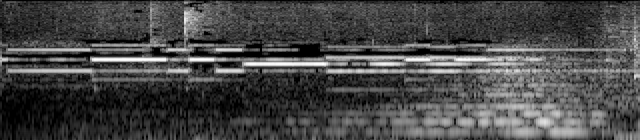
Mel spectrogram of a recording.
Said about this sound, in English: Once again, I like the Looney Tunes Kill the Rabbit ringtone waking Clive up. Sort of reminds the audience what the tone of the movie is.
